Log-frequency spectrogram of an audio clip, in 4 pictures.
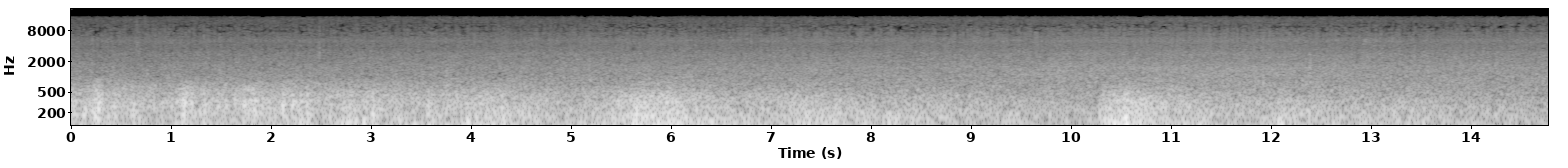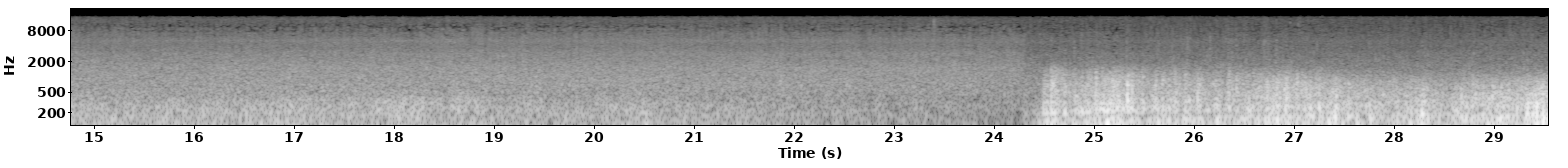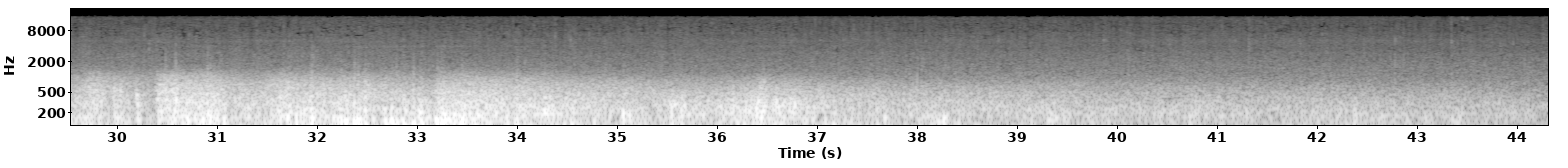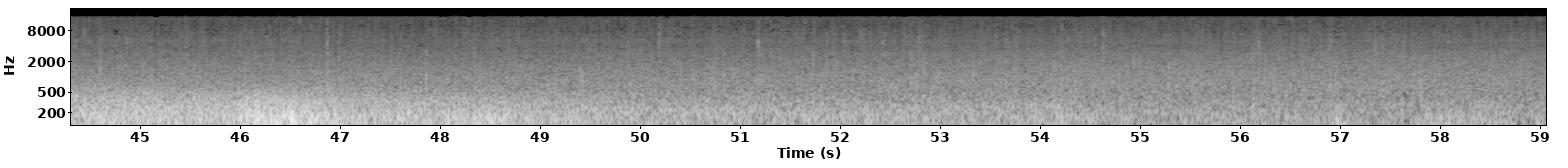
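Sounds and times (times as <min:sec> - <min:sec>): rolling thunder: 0:00.0 - 0:14.5, 0:24.4 - 0:50.0
rain falling: 0:00.0 - 0:59.0.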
